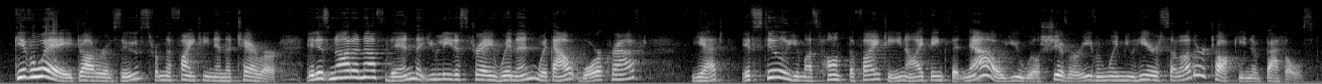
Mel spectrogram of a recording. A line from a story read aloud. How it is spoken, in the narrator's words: Diomedes of the great war cry shouted after her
